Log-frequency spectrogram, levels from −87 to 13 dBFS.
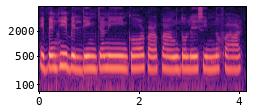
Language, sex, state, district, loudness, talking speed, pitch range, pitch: Chakma, female, Tripura, Unakoti, -14 LUFS, 160 wpm, 245-255 Hz, 250 Hz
